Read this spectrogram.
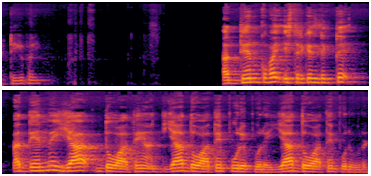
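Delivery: ordinary talk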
